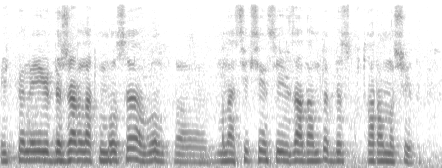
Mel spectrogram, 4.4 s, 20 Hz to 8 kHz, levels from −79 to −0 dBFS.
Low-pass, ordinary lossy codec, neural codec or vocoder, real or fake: 7.2 kHz; none; vocoder, 44.1 kHz, 128 mel bands every 256 samples, BigVGAN v2; fake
